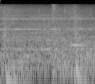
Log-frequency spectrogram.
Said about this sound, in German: Und dann kommt gleich die Straßenbahn und rußt einen über den Haufen.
